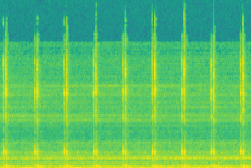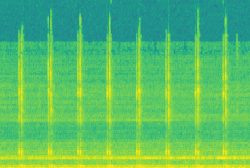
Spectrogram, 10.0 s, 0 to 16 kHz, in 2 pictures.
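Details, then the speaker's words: Diesel air heater at start-up, pump set to about 4.5 Hz: sharp even ticks over a low fan hum, the fuel pump metering normally a few minutes into the start cycle. "I hear that ticking that's the fuel pump pumping so it's gonna get ready to start working"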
